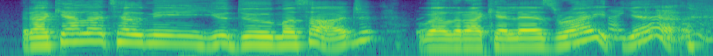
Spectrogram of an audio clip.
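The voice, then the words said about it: Weird put-on Italian accent. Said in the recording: “this weird Italian accent ... who is obviously not Italian”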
